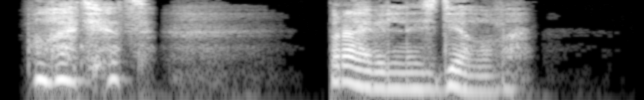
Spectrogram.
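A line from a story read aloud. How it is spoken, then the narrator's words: Almost calm voice. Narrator (Russian): Почти спокойным голосом произнесла гостья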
